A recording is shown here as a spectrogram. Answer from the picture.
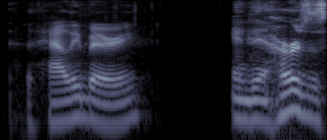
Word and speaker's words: Halle: I know it's not Holly Berry. It's Hie. Hi. Halle Berry.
